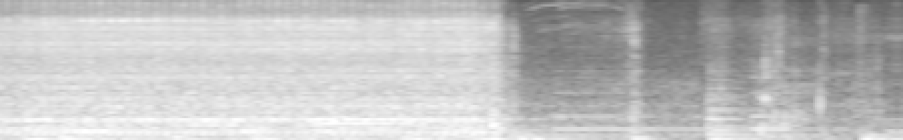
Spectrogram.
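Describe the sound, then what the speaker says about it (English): Sewing machine stitching a quilt column, a steady loud mechanical whir running continuously before cutting off abruptly, followed by quieter handling clatter and fabric noises. "Okay, then we're going to sew this last column on."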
